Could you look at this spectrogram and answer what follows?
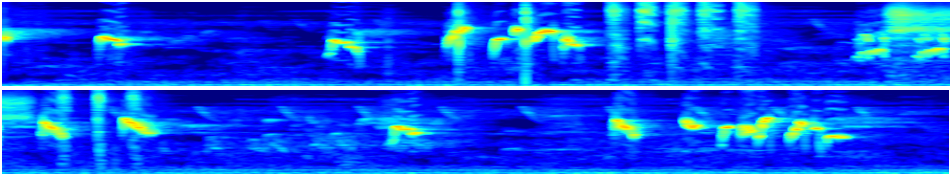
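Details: Red-whiskered bulbul in wild-style (pleng pa) song, meant to excite listening birds: cheerful whistled phrases repeated at short gaps, a run of sharp clicks and a brief rushing noise in the middle, then more bright warbling notes.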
